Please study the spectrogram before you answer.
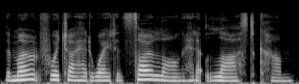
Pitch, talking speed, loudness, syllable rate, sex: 185 Hz, 260 wpm, -17 LUFS, 5.2 syllables/s, female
